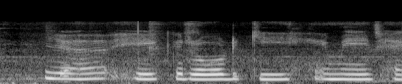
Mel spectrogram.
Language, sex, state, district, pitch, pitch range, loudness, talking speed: Hindi, female, Madhya Pradesh, Katni, 240 Hz, 235-250 Hz, -13 LUFS, 90 wpm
